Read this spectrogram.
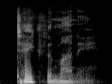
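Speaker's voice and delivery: mock-patronizing, old-fashioned gentleman voice talking down. Retelling a man holding out his coins to the speaker, mock-patronizing tone. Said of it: "in this like very Charles Dickens patronizing".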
